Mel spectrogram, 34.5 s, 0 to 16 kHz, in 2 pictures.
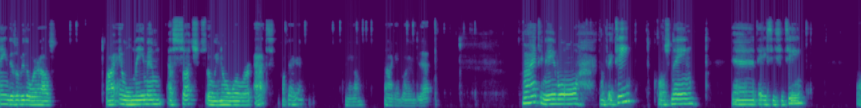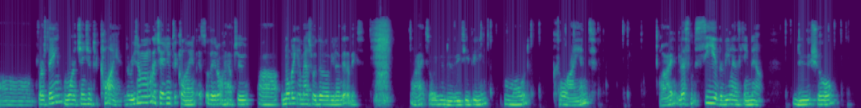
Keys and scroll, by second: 8.7 Return, 10.1-12.9 typing, 13.1 Tab, 14.9-16.3 typing, 26.0-29.7 typing, 32.7-34.4 typing.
